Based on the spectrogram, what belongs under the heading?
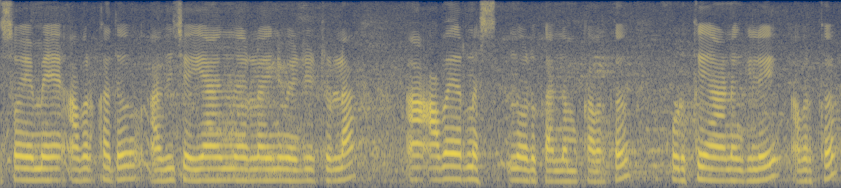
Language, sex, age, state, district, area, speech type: Malayalam, female, 45-60, Kerala, Kottayam, rural, spontaneous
